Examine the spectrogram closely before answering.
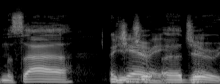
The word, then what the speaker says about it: Masai Ujiri: I always have problems pronouncing his name, but it's Masai Ujiri.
